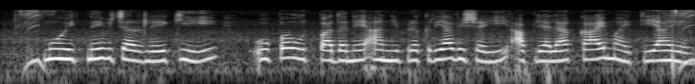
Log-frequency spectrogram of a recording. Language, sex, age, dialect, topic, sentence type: Marathi, female, 18-24, Standard Marathi, agriculture, statement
